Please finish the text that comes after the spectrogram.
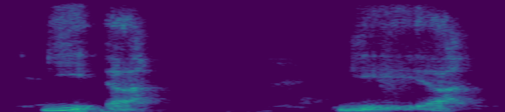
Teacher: I hope that you guys can hear the creaky, the check, and the breathy at the end.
